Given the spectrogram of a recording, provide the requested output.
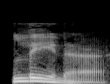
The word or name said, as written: lina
